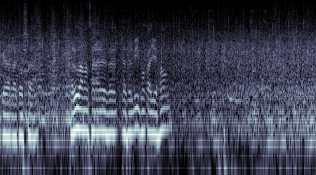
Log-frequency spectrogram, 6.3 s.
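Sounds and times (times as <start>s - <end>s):
speech: 0.0s - 3.6s, 4.2s - 4.5s
bullring crowd applause for a bullfighter from Alicante: 0.0s - 6.3s.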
